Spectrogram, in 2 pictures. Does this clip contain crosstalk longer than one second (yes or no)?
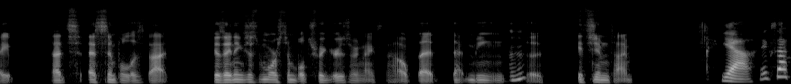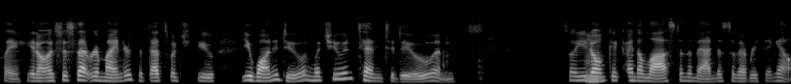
no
